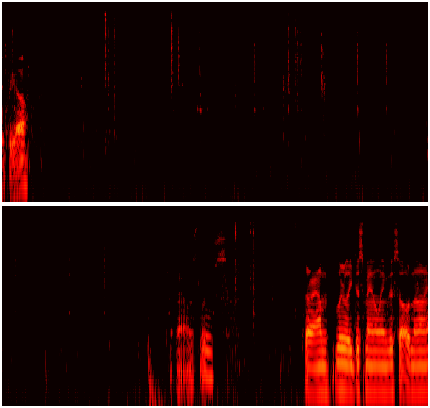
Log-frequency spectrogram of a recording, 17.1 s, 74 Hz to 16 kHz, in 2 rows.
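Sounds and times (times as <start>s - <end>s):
metal parts and hand tools clicking: 5.0s - 8.9s.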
